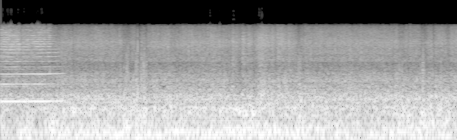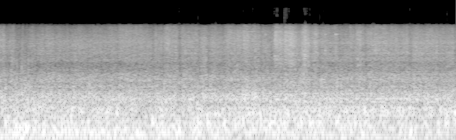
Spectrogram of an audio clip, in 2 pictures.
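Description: Passenger coach of an Indian Railways express running at speed, heard from inside: a loud, steady rumble with the clickety-clack and rattle of the wheels. A brief steady high tone sounds at the very start, and the rattling grows sharper about eleven seconds in.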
